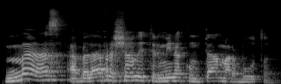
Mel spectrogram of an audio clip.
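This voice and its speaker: A man's voice: on the high side, animated, normal speed, a bit bright. Man teaching in a roomy echo. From Syria. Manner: patient, repeats words and checks in with "né?". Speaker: Arabic teacher. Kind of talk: casual language lesson.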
